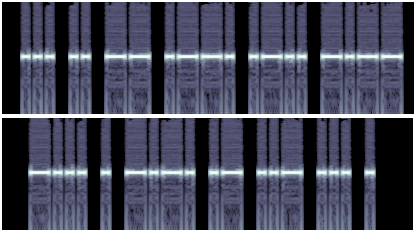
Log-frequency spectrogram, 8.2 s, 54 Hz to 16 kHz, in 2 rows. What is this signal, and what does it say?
Morse code, heard as a keyed tone, about 20 wpm, 1000 Hz. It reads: SIMPLY BECAUSE
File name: qotdfiles / 20wpm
